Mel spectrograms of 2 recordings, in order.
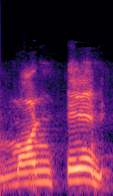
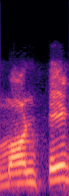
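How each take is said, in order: First: The name ends with an N sound. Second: The name ends with a hard G sound. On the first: The speaker calls it right. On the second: The speaker calls it wrong. "मॉन्टेग नहीं है"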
